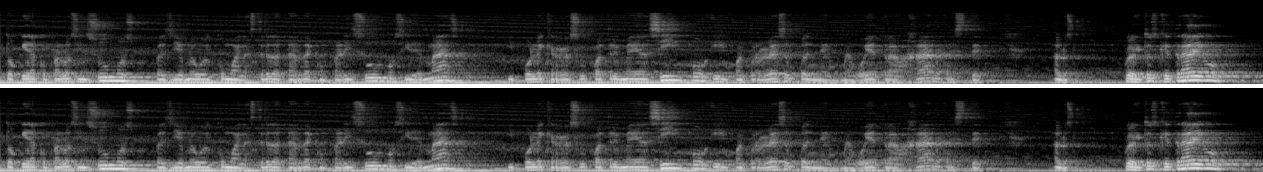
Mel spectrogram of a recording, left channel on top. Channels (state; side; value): identical; both; correlation 1.00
